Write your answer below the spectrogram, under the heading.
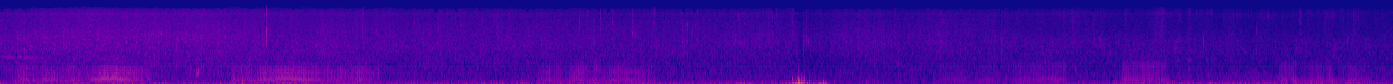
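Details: Cat meowing while fed fish: several long, bending meows spaced a few seconds apart, fading later, with a sharp knock near the middle and constant broadband hiss throughout.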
